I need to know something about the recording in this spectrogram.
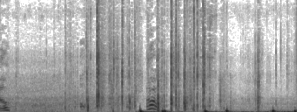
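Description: A few sharp knocks and scuffs on concrete about a second in, as a person falls onto the sidewalk and drops a phone. About three seconds in, a heartbeat sound effect begins: paired low thumps about once a second.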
